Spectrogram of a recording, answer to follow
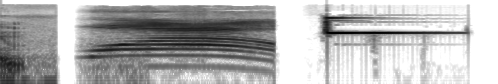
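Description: Editing sound effects: a pitched tone lasting about a second whose pitch droops at the end, then, after a short gap, a sharp high ding that rings on and fades.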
